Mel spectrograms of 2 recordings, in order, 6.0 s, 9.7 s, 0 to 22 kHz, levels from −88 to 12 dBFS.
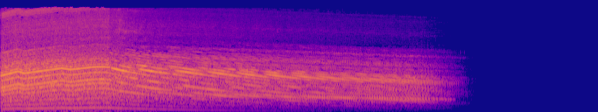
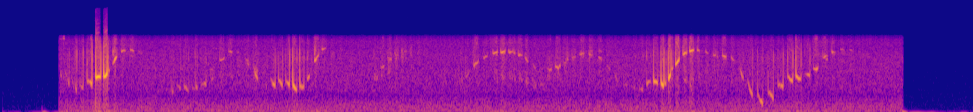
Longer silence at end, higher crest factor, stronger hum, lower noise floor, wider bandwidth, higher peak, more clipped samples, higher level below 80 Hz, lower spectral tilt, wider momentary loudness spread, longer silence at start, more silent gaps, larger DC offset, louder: first, 1.55 s vs 0.7 s; about the same, 18 dB vs 22 dB; neither; second, -41 dBFS vs -64 dBFS; first, 17 kHz vs 14 kHz; second, -4 dBFS vs 0 dBFS; neither; second, -62 dBFS vs -46 dBFS; about the same, -1 dB/octave vs -2 dB/octave; second, 14 LU vs 25 LU; second, 0 s vs 0.6 s; neither; neither; about the same, -18 LUFS vs -18 LUFS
